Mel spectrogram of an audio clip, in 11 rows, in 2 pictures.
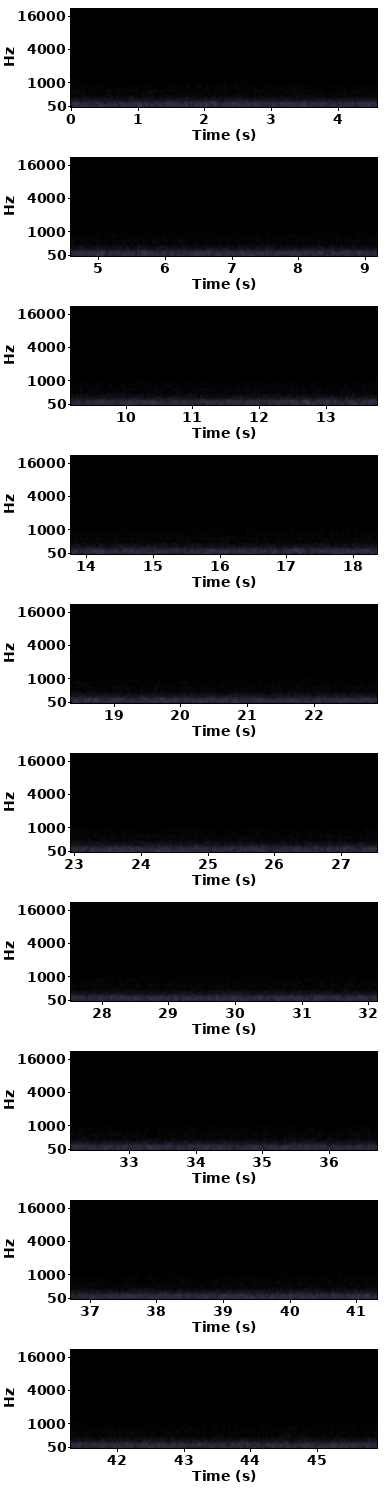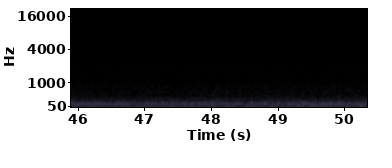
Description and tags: QUIET CLASSROOM ROOMTONE 02
Quiet roomtone of a classroom recorded with a Tascam DR-40
classroom, roomtone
